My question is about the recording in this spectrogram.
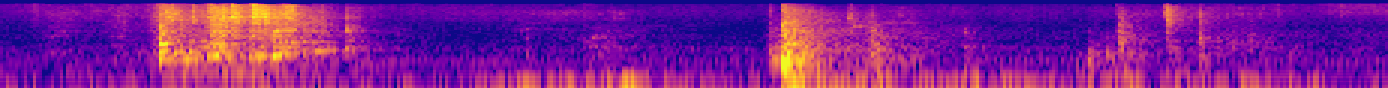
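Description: Metal pot lids clank and scrape in a home kitchen as tofu and mushrooms cook on a stove turned up high. A few sharp clattering hits stand out over low background noise, with no talk.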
